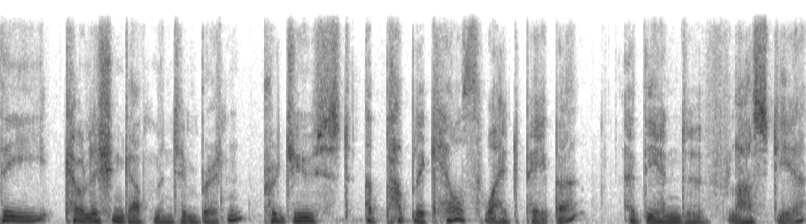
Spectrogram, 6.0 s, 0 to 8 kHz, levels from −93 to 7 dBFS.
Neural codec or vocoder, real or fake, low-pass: none; real; 7.2 kHz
